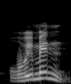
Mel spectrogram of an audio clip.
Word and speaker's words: women: तो जब भी आप लिखते हैं WOMEN तो उच्चारण होता है विमेन, और WOMAN लिखते हैं तो उच्चारण होता है वुमन, मन, आधा है। तो यहां ओ के लिए ध्वनि क्या आती है? छोटा ई।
